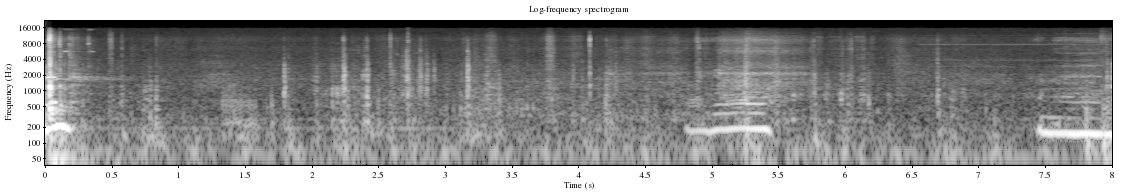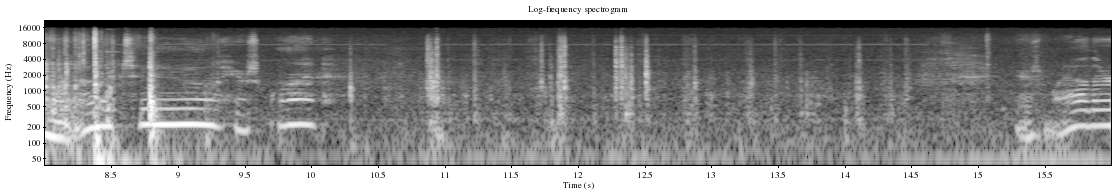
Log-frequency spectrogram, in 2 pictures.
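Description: Scattered small clicks and taps of screws being fitted and driven by hand into a plastic dashboard bracket, growing more frequent in the second half.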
